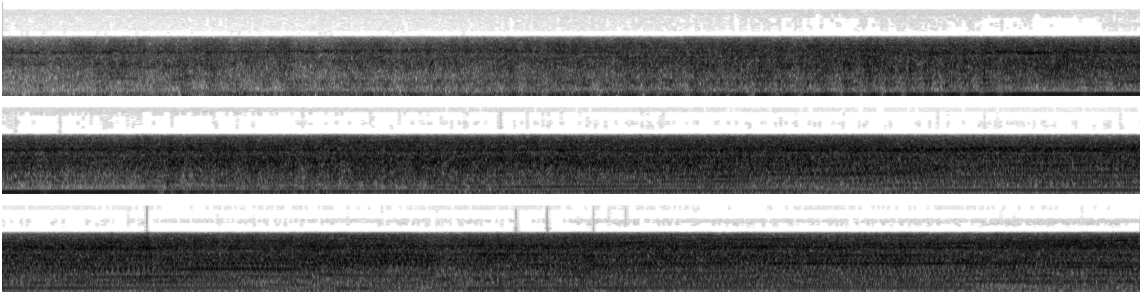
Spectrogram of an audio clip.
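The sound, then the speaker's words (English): The heavy diesel engine of the superstock pulling tractor Redline Fever, driven by Esden Lane of Dayton, Minnesota, roars loudly and continuously, its pitch climbing in long strained sweeps as it labors under load, with a dense mechanical rumble throughout and no talking. “Legendary driver, legendary tractor in the diesel superstock world.”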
